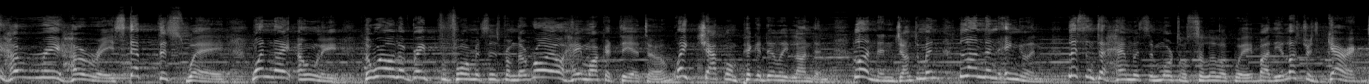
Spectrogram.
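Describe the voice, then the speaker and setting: Man playing a high-voiced, grandiose phony duke. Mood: barking showman. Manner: grandiose, florid stage declamation. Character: theatrical, self-pitying con man posing as a duke. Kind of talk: stage radio drama acting. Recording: echoey hall stage performance, music behind.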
